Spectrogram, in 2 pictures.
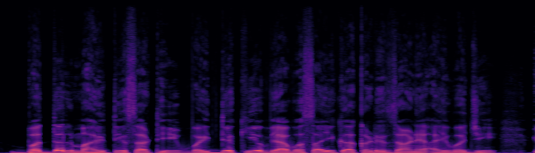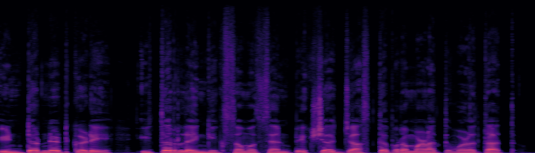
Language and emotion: Marathi, neutral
